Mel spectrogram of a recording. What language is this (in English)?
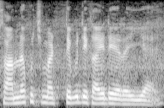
Hindi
